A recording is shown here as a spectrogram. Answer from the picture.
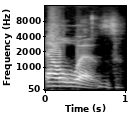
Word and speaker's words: Elwes: Cary Elwes. All right. Yes. The great. I mean, he's not great. The fine. You say Wes, like Wes Bergman.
